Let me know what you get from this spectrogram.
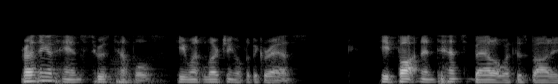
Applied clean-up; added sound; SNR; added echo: neural mask model DeepFilterNet 3.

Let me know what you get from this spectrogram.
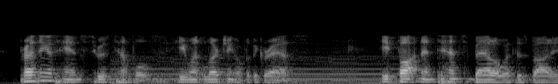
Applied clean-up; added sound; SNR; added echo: none; Printer; 13 dB; reverberation time 0.3 s.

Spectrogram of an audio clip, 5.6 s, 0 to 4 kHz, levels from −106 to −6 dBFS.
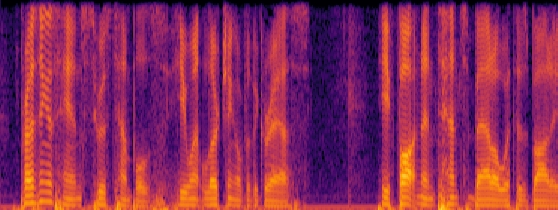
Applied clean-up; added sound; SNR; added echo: none; none; none; none.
